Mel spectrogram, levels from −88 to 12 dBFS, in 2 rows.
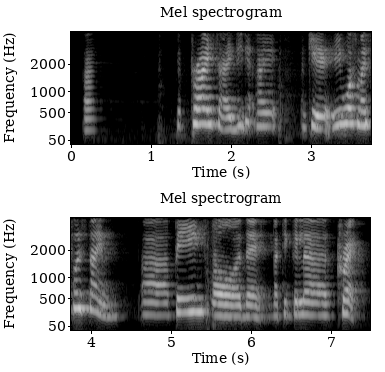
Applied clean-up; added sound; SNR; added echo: neural mask model DeepFilterNet 3.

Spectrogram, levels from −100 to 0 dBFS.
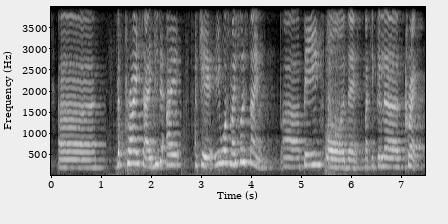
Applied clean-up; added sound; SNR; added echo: neural separator model SepFormer DNS4.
